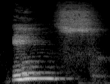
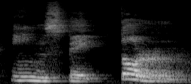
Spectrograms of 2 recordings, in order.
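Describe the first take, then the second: First: "Inspector" in separate pieces, "Ins, pec, tor"; syllable by syllable. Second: "Inspector" slowly, with a long strong final "tor"; stress on TOR. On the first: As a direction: sound out "Inspector" slowly with pauses between syllables. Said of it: "debemos silabear". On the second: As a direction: stretch and hit the last syllable, "ins-pec-TOR". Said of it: "en la sílaba tor". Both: Shown as a demonstration.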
